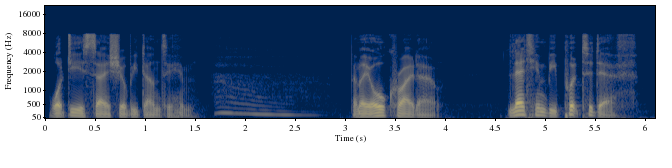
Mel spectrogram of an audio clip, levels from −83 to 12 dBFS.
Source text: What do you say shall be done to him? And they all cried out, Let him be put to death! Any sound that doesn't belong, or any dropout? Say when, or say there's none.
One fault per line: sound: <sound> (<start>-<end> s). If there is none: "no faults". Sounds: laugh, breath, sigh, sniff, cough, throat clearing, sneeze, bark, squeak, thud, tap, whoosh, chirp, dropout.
sound: sigh (1.7-2.9 s)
